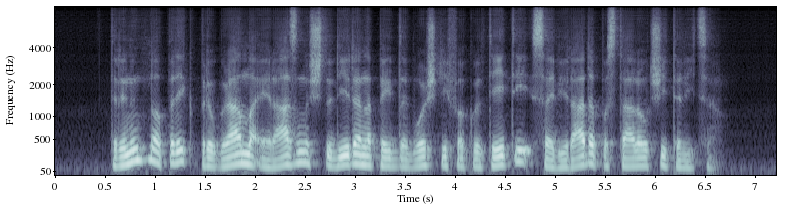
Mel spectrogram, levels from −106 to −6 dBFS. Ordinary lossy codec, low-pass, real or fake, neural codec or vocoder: none; none; fake; codec, 16 kHz, 0.3 kbps, FocalCodec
